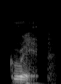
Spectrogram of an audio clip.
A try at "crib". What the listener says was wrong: Do crib again, because I was hearing grib with a G sound instead of the crib.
